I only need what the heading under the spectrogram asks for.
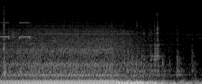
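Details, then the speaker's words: Mustang machine's diesel engine: it runs with the brake off, but turning the hydraulic lock off makes the steady drone cut out abruptly and wind down. The owner suspected an electrical micro switch. "stops [Music] that's the problem so it's a hydraulic or electrical fault i'm guessing electrical and i'm guessing it's a micro switch somewhere"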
